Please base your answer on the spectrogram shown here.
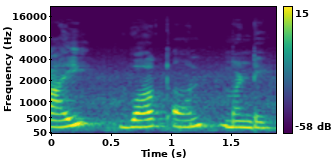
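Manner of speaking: falling tone, pitch dropping low on Monday. Demonstrating how some statements are spoken in English, falling intonation, low by Monday. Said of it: "तो हमारी जो टोन है वो फाल हो रही है, मंडे तक आते आते हमारी जो टोन है वो लो हो रही है।".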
